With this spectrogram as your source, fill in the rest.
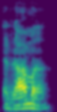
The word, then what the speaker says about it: Rama: This deletion leads to Sanskrit words like Rama being pronounced as Ram in Hindi.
